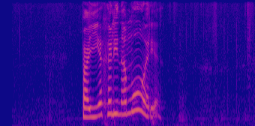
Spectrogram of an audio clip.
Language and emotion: Russian, positive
